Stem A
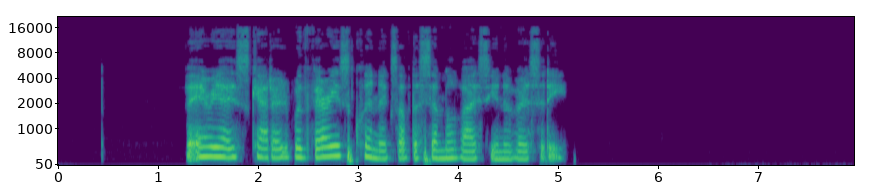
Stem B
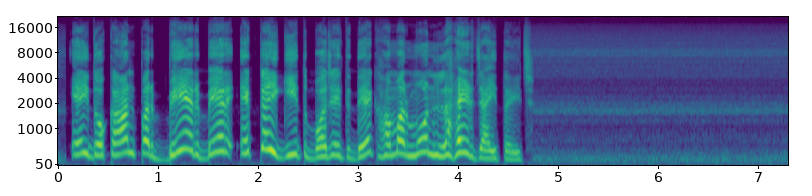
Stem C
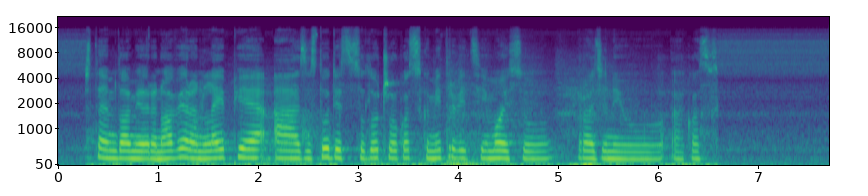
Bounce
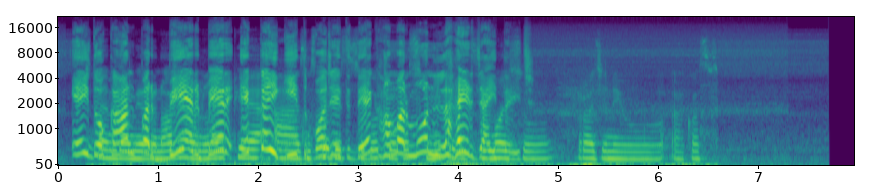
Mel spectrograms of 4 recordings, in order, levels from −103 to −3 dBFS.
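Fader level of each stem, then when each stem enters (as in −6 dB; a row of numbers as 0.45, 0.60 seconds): muted, +2.5 dB, −1.5 dB; muted, 0.00 s, 0.00 s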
